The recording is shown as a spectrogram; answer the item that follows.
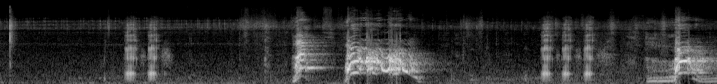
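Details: Four-month-old Irish Terrier puppy Murphy, a female, frightened by a snorting pink rubber pig toy: short sharp yips in pairs, a harsh drawn-out burst near the middle, then more clipped yips.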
